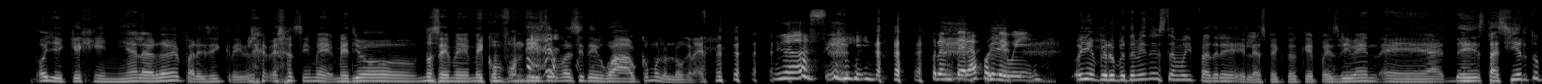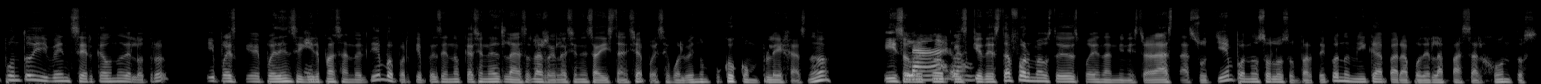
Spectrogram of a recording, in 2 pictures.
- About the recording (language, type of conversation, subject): Spanish, podcast, ¿Cómo hablan del dinero tú y tu pareja?
- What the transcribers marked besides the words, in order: chuckle; chuckle; laugh; chuckle; in English: "for the win"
